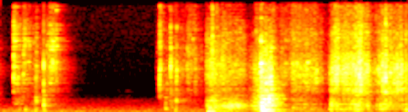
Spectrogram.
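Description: Items rustle and clatter inside a plastic cooler.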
